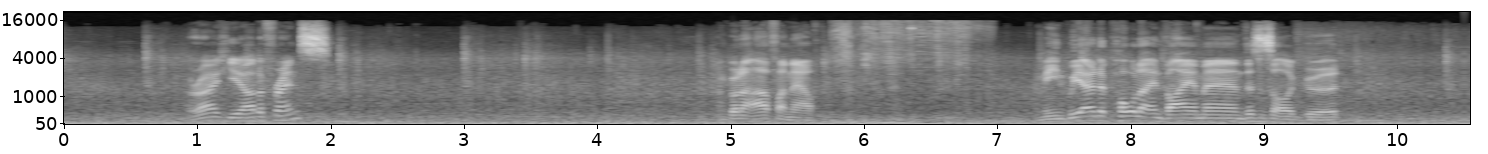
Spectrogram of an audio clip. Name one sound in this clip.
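A young man speaks into a close microphone in short, lively bursts.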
